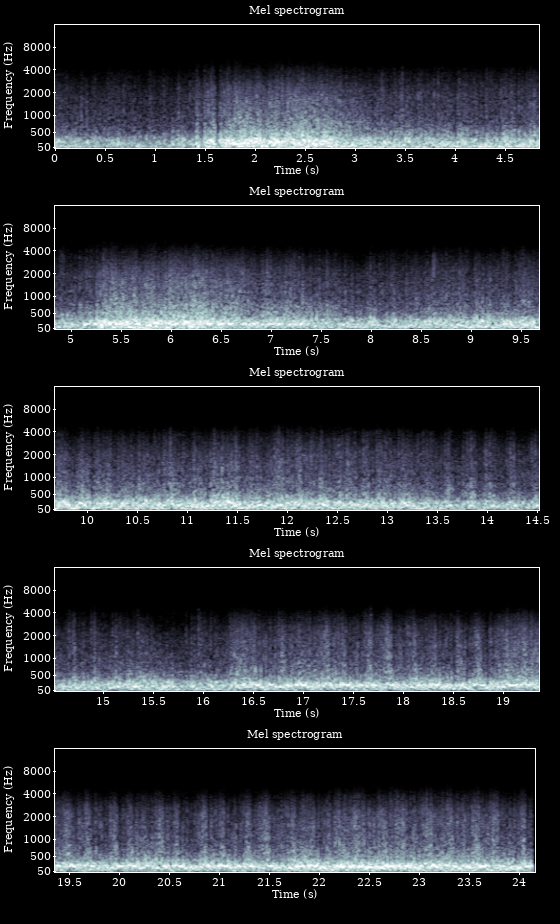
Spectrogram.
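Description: Continuous rumble of heavy gunfire and explosions, swelling about one and a half and again about five seconds in, then running on steadily without distinct separate shots.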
